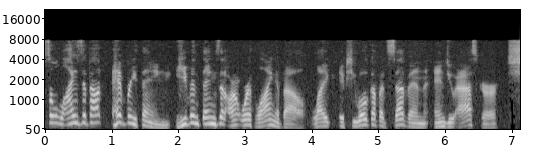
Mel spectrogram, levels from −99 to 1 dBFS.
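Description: Speech clip with speech cut by the noise suppressor at 1.01–1.24 s and 4.88–5.45 s. Quiet parts get mistaken for noise and pulled down about 13 dB, sounding swallowed.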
